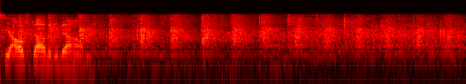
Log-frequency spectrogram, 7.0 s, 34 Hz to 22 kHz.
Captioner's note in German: Beifall bei der CDU und dem BÜNDNIS 90/DIE GRÜNEN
